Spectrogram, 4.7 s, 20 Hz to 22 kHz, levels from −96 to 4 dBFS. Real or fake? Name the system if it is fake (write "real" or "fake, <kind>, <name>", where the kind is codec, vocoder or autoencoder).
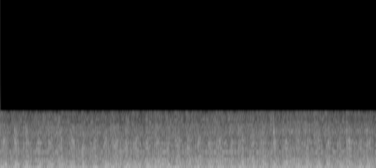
fake, vocoder, HiFi-GAN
